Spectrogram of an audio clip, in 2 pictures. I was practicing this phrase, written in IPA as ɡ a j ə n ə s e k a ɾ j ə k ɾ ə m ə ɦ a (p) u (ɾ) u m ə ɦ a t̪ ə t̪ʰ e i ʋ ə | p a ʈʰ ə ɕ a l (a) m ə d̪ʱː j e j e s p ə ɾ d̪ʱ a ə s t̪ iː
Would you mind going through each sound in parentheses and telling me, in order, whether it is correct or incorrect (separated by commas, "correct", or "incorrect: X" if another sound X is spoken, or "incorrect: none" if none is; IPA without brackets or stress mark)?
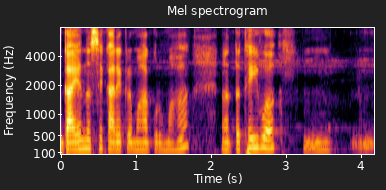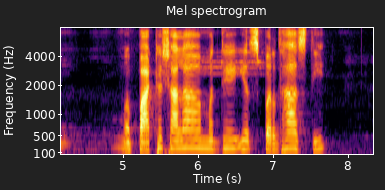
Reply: incorrect: k, correct, correct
